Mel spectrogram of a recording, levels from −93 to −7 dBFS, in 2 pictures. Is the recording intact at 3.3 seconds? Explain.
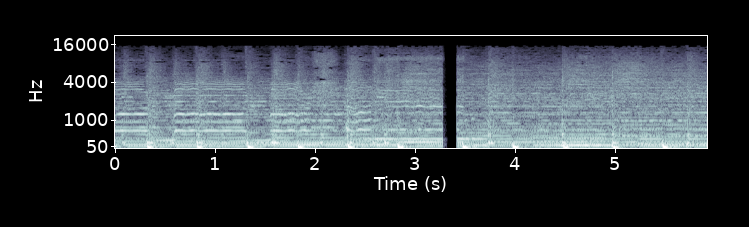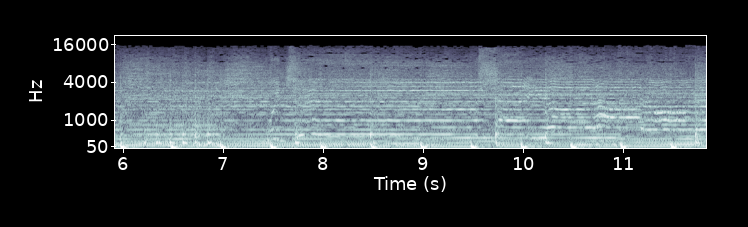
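No, not quite. At 3.3 seconds you're inside a gap at a join of encoded pieces, a dropout running from about 3.27 to 3.42 seconds, a gap of roughly 146 ms. It sounds like the audio was encoded in separate chunks and stitched together untrimmed, so one chunk's end padding and the next chunk's startup delay both got left in. You hear the sound cut off abruptly, slightly softened by the codec, then resume right where it stopped.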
